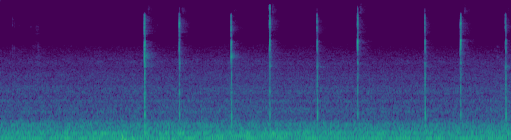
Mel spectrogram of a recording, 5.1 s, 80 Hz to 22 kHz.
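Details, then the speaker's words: Triumph TR6 J-type overdrive solenoid, removed and bench-tested on a 12-volt battery (polarity irrelevant): crisp, separate clicks, about eight in four seconds, over a low hum as the plunger pulls in and returns cleanly; normal operation. "but it's the that solenoid inside is is going in and out and the key is to make sure it's it's returning"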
